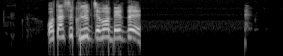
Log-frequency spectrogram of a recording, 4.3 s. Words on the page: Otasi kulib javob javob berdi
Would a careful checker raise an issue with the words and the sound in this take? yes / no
yes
